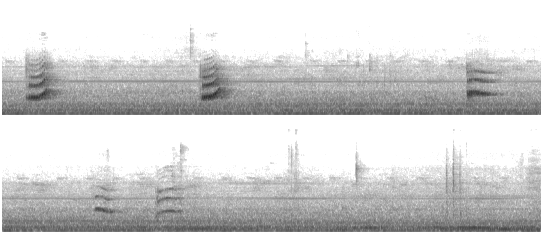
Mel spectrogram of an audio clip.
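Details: Female pet cat answering when talked to with her 'kroo kroo' sounds: five short harmonic chirps rising then falling, the first two loudest, spaced irregularly over twenty seconds, the last two fainter, over a steady low room hum.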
